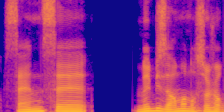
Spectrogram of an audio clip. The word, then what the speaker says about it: sensei: Le mot pour professeur est francisé en sensei, mais la prononciation japonaise est bien sensei.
